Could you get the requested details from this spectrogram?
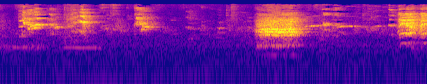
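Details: Captive-bred female Ducorps's cockatoo, leg-banded, giving harsh, raspy screeching calls: a few short scratchy notes, then a louder broad screech near the middle and another starting at the end.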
